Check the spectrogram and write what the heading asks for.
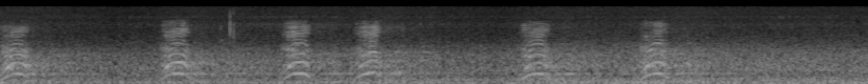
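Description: An animal calling: about six short calls, each rising and falling in pitch, at uneven gaps of a third to three quarters of a second.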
